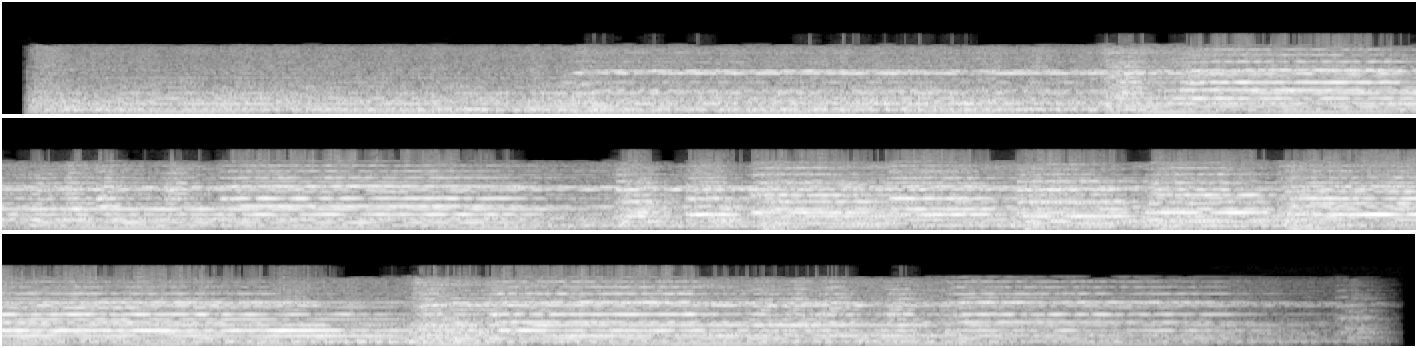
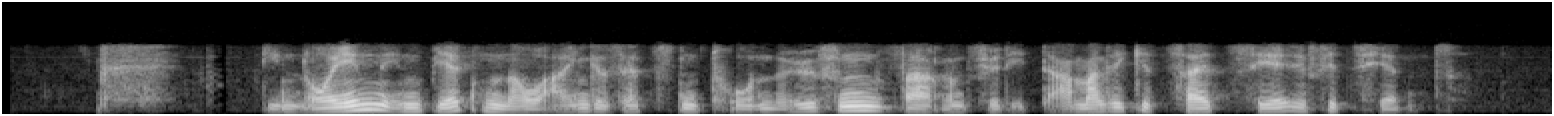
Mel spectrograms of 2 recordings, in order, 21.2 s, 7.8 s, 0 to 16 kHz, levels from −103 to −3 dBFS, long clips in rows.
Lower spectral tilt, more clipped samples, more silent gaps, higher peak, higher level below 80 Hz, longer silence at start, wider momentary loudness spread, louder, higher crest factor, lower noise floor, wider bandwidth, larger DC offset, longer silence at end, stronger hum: second, -8 dB/octave vs -10.5 dB/octave; first, 1% vs under 0.1%; neither; first, 0 dBFS vs -6 dBFS; first, -34 dBFS vs -72 dBFS; second, 0.1 s vs 0.5 s; second, 10 LU vs 16 LU; first, -8 LUFS vs -26 LUFS; second, 8 dB vs 20 dB; second, -31 dBFS vs -65 dBFS; first, 5.4 kHz vs 4 kHz; neither; second, 0.2 s vs 0.5 s; neither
